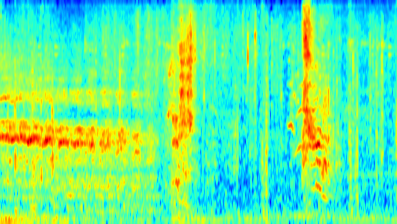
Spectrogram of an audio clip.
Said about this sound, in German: Immer wieder sausten die Hufe des Rappen auf ihn herunter.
